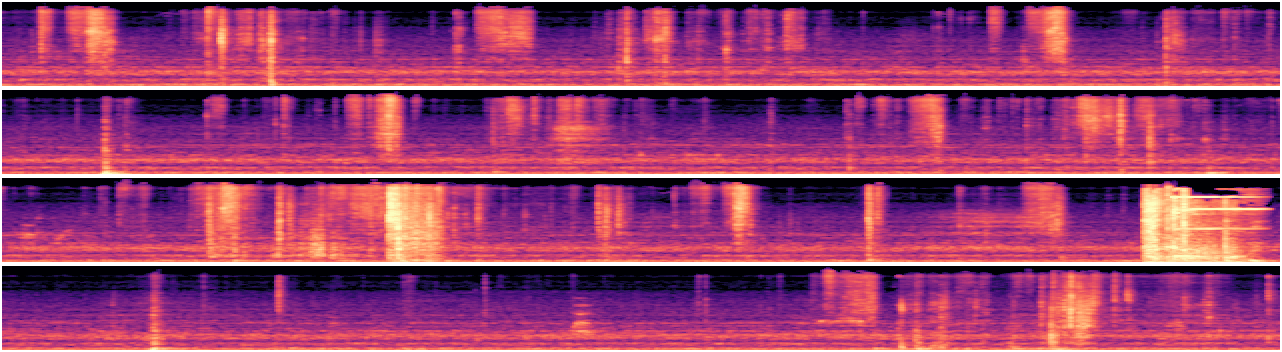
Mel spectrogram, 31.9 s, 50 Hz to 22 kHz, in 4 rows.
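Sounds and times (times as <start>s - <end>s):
metallic clatter with ring: 23.1s - 23.9s.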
